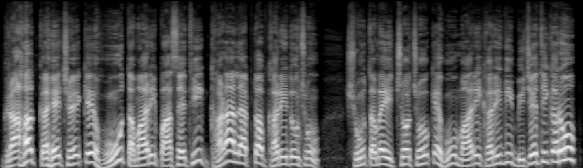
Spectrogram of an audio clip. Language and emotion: Gujarati, angry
